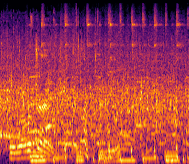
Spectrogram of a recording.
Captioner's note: applause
